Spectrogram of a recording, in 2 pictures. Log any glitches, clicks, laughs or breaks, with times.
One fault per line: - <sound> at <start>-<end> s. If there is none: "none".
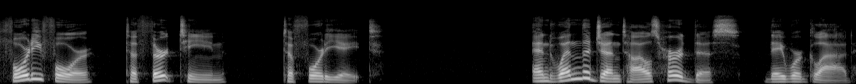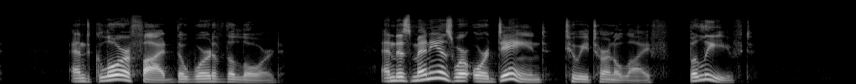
none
